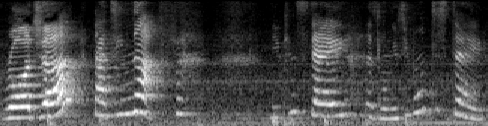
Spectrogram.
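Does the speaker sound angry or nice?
nice. It is said in a mild, nice tone.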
